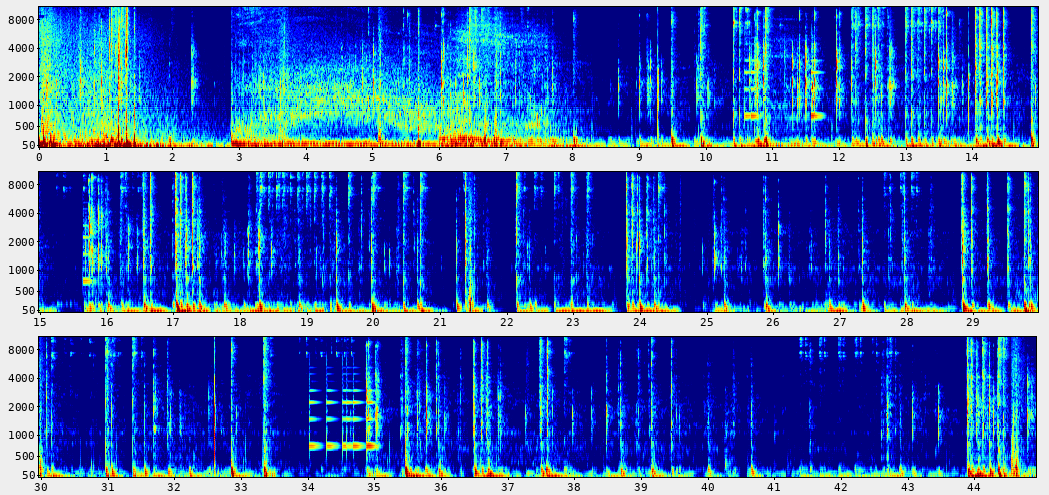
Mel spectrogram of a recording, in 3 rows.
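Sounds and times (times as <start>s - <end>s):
mechanical keyboard typing: 9.0s - 21.6s, 34.0s - 40.5s, 43.9s - 44.6s
game chime: 10.5s - 11.9s, 34.0s - 35.2s.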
